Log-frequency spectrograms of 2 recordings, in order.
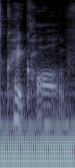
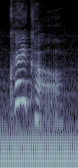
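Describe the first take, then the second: First: The final sound is a v sound. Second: The final sound is a w sound. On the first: The speaker calls it right. "The W's make a v sound" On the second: The speaker calls it wrong. "So it's not Krakow"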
